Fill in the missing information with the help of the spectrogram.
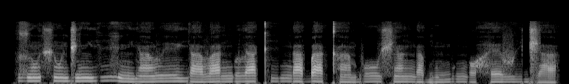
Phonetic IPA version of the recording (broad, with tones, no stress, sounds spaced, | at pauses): z ũ˦ ʃ ũ˦ d͡ʒ ĩ˦ j i˦ ɣ ĩ˨ j ã˨˦ β eː˦ j a˨ β a˦ ŋ ʊ˦ l a˦ kʰ i˦ ŋ a˦ ɓ a˦ kʰ ã˨ b oː˦ ʃ ã˦ ŋ a˨ b ũ˨ m u˦ ŋ ɔ˨ h ɛ˦ v i˦ d͡ʒ a˨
